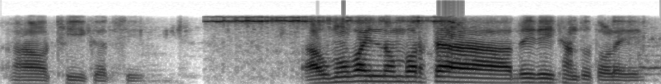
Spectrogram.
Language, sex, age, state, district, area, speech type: Odia, male, 45-60, Odisha, Nabarangpur, rural, conversation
